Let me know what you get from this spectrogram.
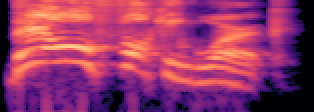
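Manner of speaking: high, loud angry camp boss yelling back; gruff NPC shouting. Acted. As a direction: bark it out like an irate old tinkerer. GM voicing NPC.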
